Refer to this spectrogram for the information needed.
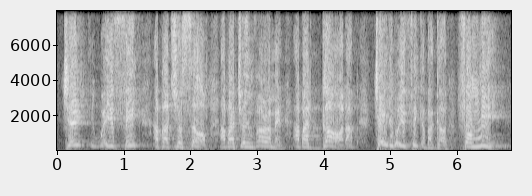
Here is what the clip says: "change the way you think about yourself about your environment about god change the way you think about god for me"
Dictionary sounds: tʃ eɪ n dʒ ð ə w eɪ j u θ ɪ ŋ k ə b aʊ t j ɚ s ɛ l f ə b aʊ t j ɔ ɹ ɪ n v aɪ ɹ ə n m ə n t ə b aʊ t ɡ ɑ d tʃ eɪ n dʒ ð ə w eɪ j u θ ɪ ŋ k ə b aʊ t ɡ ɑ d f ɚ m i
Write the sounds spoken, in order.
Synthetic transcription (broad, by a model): tʃ eɪ n dʒ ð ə w eɪ j u θ ɪ ŋ k ə b aʊ t j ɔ s ɛ l f ə b aʊ t j ɔ ɹ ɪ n v aɪ ɹ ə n m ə n t ə b aʊ t ɡ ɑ d tʃ eɪ n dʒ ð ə w eɪ j u θ ɪ ŋ k ə b aʊ t ɡ ɑ d f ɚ m i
